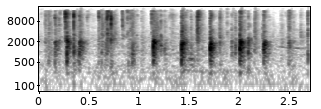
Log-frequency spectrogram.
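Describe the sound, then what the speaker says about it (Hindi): Classroom of students clapping for classmates, a short scattered burst of hand claps with uneven rhythm, moderately close and fairly quiet, with no talk over it. "चलिए इन लोगों के लिए ताली लगा दीजिए"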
